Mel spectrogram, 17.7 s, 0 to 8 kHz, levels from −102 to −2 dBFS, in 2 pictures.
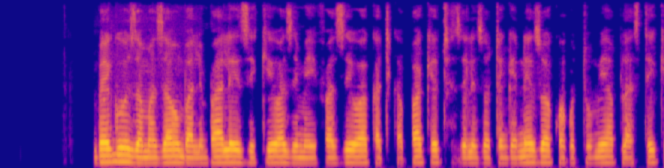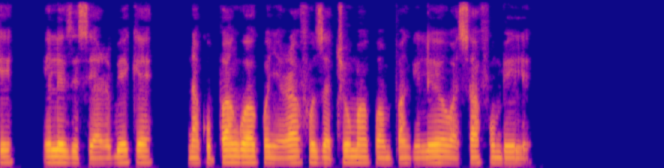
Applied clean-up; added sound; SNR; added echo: none; none; none; none.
